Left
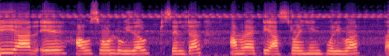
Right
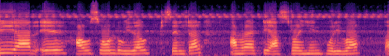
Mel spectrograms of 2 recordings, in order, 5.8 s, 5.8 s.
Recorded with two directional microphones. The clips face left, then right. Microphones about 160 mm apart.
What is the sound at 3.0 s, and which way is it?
Cricket, 10° right (ahead or behind).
